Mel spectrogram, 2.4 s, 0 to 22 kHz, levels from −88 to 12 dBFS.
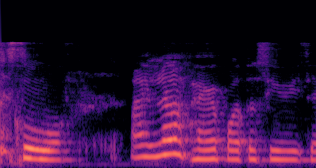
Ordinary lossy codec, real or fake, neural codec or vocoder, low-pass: none; fake; codec, 16 kHz, 16 kbps, FunCodec, trained on LibriTTS, 50 frames a second; none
